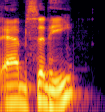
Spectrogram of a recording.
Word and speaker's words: ABCDE: Getting some reaction to the woman who called her child ABCDE, pronounced Ab-City.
